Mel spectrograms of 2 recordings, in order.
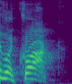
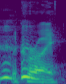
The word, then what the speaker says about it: La Croix: Jeremy La Crock. Did I say it right? La Croc. How do you say it? La Croix. La Croix. It's not even It's La Croix.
